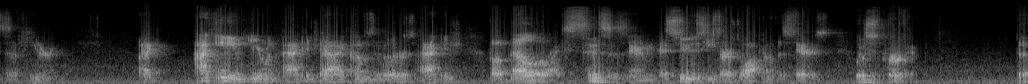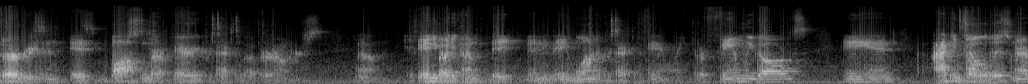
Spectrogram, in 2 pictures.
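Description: A steady robotic buzz at about 43 Hz rattles through the whole clip whenever sound is present. This is buffer tearing: writer and reader have slipped within a ring buffer, so most of each period, which fits a 1024-sample buffer, replays audio about 50 ms old, with hard joins.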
